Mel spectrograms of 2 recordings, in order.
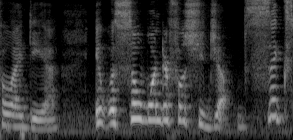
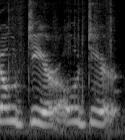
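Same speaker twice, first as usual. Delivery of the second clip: mild crying; 5 semitones higher than usual. A narrator's reading. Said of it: "she started to cry again".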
